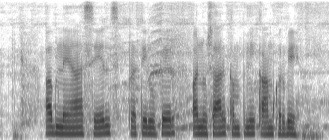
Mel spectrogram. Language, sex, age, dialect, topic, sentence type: Magahi, male, 18-24, Northeastern/Surjapuri, banking, statement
